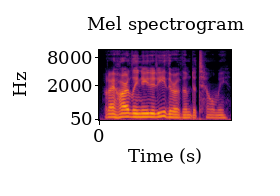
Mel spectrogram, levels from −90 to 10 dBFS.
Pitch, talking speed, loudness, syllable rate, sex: 150 Hz, 300 wpm, -15 LUFS, 7.0 syllables/s, female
